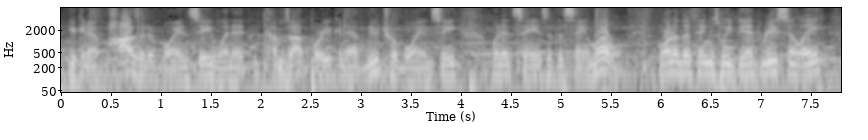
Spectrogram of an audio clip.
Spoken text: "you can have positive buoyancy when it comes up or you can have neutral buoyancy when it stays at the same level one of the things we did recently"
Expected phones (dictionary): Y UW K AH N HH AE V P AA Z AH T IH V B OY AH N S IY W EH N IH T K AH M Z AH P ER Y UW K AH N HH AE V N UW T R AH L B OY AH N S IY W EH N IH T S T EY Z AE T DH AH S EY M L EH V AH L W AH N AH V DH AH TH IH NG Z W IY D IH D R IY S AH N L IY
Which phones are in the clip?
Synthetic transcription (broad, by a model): Y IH K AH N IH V P AA Z AH T IH V B OY AH N S IY W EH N IH T K AH M Z AH P ER Y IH K AH N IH V N UW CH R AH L B OY AH N S IY W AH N IH T S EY Z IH T DH AH S EY M L EH V L W AH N AH V DH AH TH IH NG Z W IY D IH D R IY S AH N L IY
